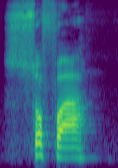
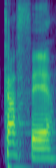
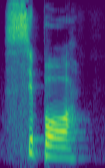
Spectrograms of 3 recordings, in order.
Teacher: repare que a sílaba tônica é a última e é terminada de fato em ar café e repare que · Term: oxítona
